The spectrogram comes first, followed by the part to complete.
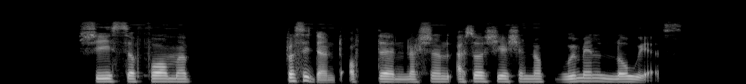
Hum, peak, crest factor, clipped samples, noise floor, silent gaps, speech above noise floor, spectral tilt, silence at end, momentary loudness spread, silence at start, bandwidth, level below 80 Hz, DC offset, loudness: none; -4 dBFS; 20 dB; under 0.1%; under -90 dBFS; 1.92-2.85 s, 3.61-3.77 s, 5.48-5.54 s; over 66 dB; -5.5 dB/octave; 0.7 s; 10 LU; 0.8 s; 7.8 kHz; -72 dBFS; under 0.1%; -24 LUFS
